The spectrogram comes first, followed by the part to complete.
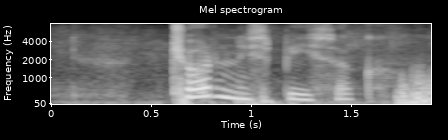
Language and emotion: Russian, neutral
